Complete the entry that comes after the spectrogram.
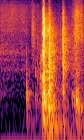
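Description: A door swings and thuds shut on a resistance band door adapter wrapped around it, giving a rattling close with a couple of follow-up knocks, heard near and alone.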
